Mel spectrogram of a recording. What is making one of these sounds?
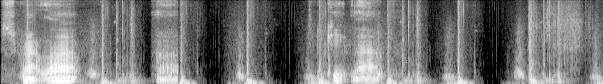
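A heavy blow thuds into soft padding.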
